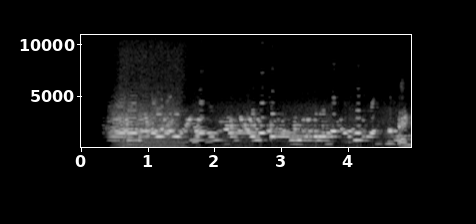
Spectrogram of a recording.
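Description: A phone ringtone plays on a call to the Volta Standard Electronics helpline, a bright electronic melody of rapid repeated tones, loud and close, running alone for several seconds after a short silent lead-in.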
